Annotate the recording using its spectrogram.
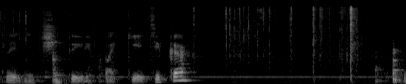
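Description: Scissors snip open a foil packet.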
